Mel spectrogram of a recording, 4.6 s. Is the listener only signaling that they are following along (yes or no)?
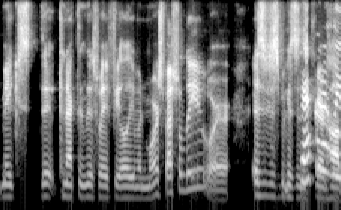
no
